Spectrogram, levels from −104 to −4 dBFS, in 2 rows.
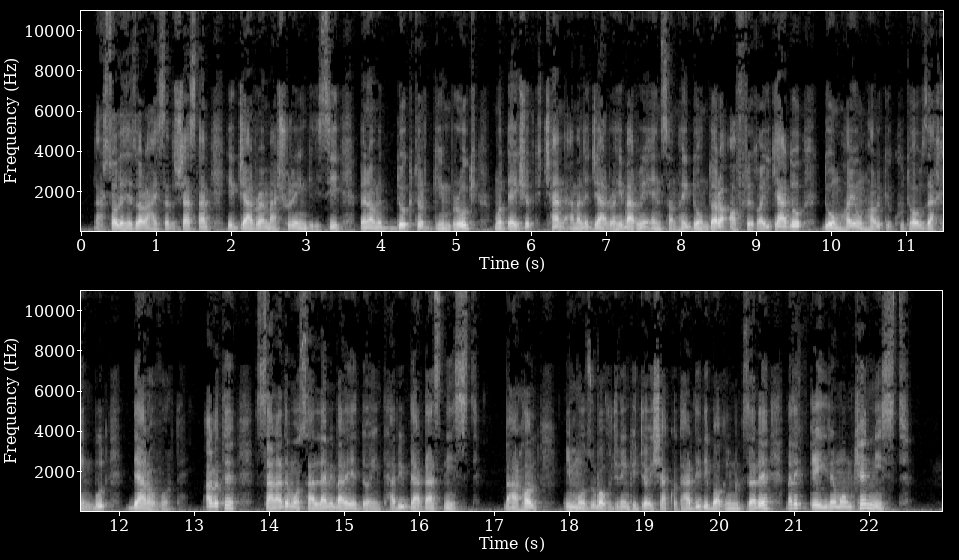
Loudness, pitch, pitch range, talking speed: -29 LUFS, 100 Hz, 85-120 Hz, 160 wpm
